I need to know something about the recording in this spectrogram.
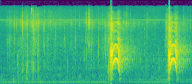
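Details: Female Corgi puppy, six to seven weeks old, playing with her toy duck; two short, sharp yappy barks about a second apart, each rising then falling, over faint rustling and handling noise.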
